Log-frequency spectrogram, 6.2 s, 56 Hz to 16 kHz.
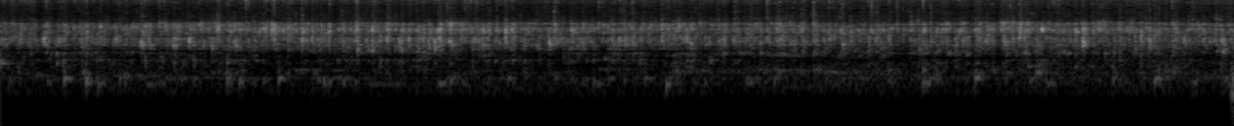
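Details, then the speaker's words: Panasonic 7 kg top-load automatic washer after control board repair, set to middle water level: steady rush and splash of water pouring into the tub, even and uninterrupted; fills normally. "medyo mataas lang ng konti yung tubig niya. Pero titigil na yan kapag naabot na yung water level na middle o medium."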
